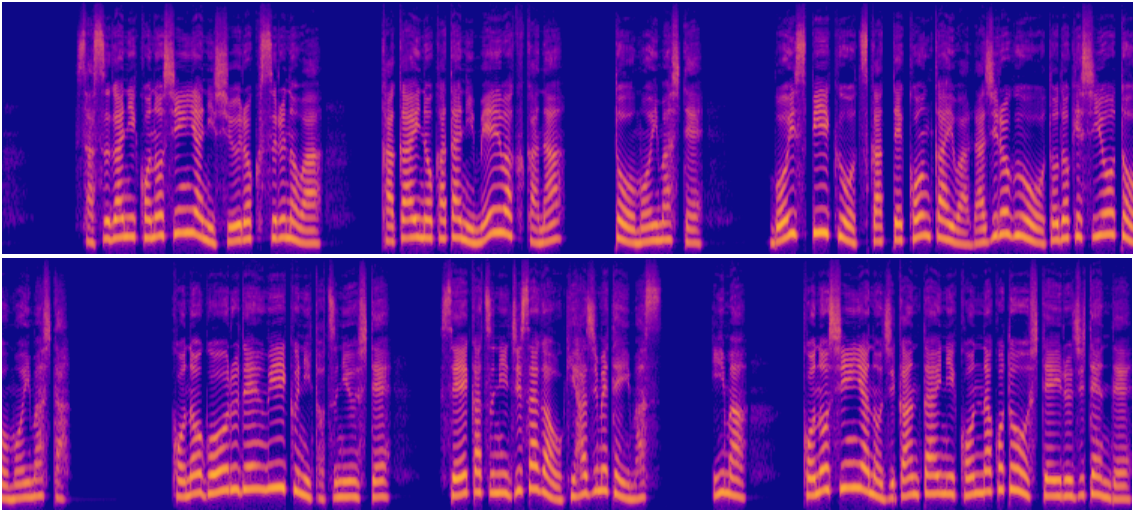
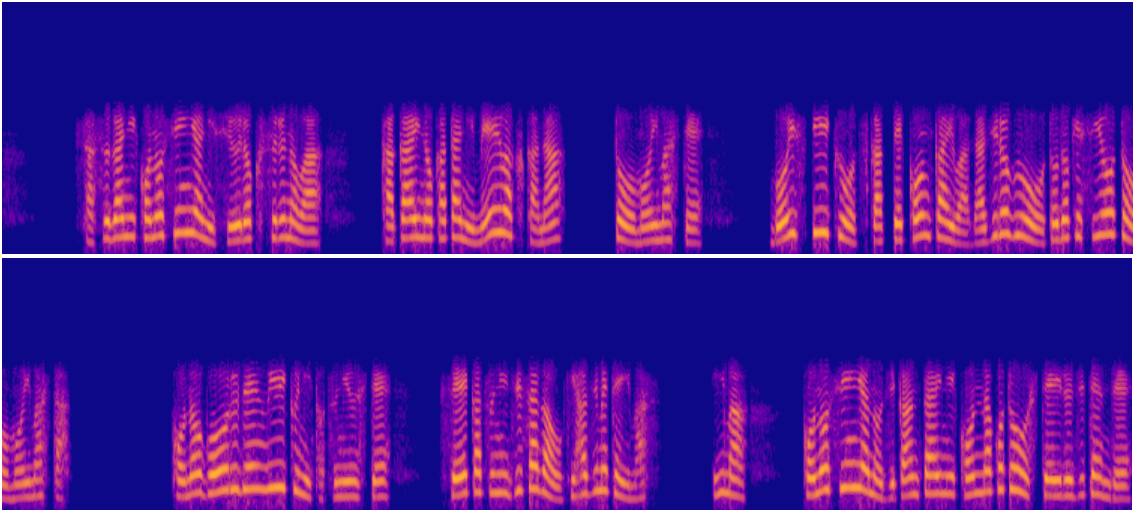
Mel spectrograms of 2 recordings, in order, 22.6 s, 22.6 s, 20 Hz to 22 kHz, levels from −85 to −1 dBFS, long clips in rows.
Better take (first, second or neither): first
